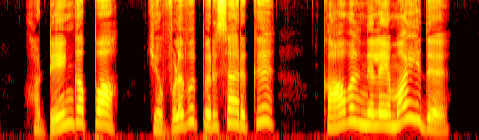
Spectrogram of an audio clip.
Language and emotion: Tamil, surprised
